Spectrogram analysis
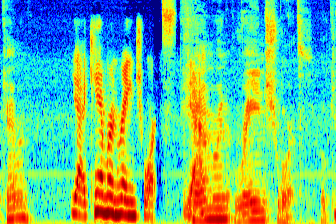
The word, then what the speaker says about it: Kameryn Rae Schwarz: Am I pronouncing that right, Kameryn? Yeah, Kameryn Rae Schwarz.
